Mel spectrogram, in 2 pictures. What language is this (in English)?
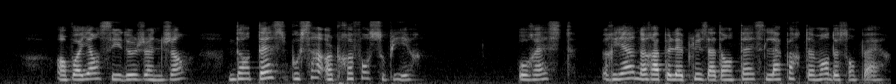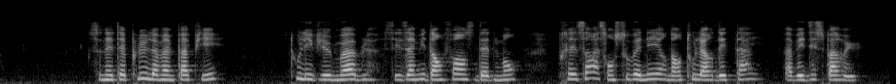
French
